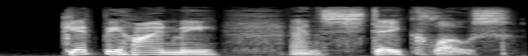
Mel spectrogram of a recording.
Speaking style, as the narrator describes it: I growled

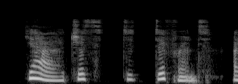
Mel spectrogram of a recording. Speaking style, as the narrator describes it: stammer

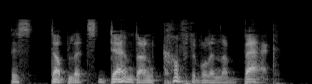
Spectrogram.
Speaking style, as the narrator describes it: Locke muttered

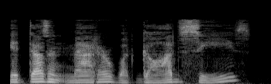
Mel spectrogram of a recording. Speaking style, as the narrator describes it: Mags asked gently

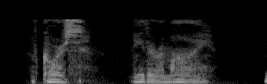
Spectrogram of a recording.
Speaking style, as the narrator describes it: Diana muttered

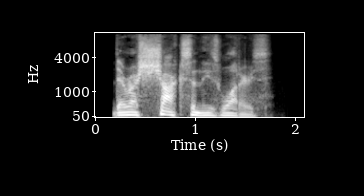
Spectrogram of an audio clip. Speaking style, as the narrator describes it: growled Zaparavo

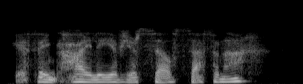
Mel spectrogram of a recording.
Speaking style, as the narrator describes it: he said, his voice husky

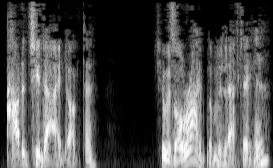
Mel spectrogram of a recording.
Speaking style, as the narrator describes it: Lombard said impatiently

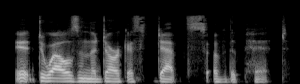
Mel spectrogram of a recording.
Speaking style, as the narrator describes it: Rune answered

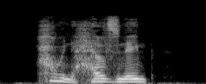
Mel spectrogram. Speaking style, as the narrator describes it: Marie gasped

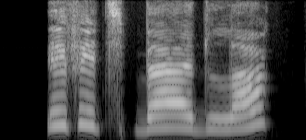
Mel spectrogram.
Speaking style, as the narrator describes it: Rissin said, her voice louder

